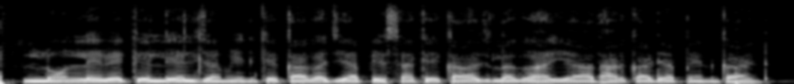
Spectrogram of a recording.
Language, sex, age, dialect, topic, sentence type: Magahi, male, 46-50, Western, banking, question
